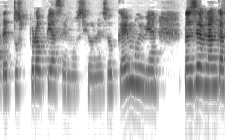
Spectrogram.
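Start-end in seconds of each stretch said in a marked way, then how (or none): none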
